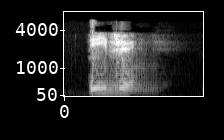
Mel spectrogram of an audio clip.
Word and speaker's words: I Ching: It seems to me that we have lost, and let's just look at the Chinese I Ching. Did I say that right? – I Ching. – Not bad.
